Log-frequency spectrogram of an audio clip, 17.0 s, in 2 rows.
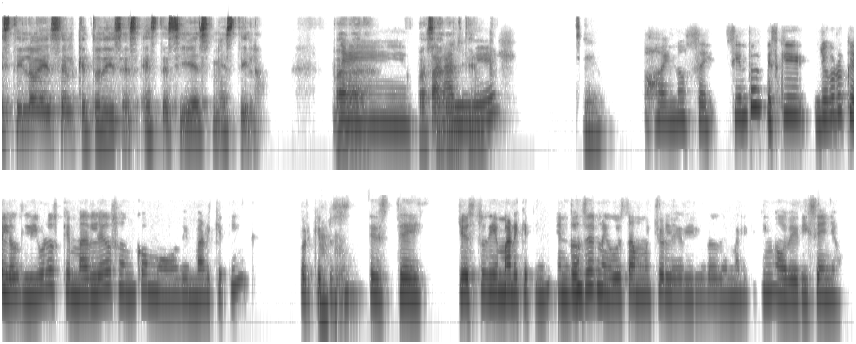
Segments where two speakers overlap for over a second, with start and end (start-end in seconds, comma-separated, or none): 3.3-4.9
